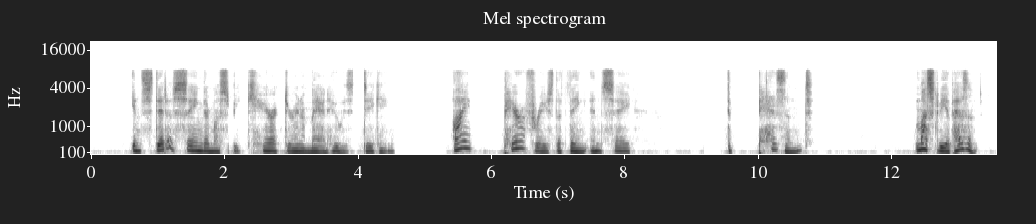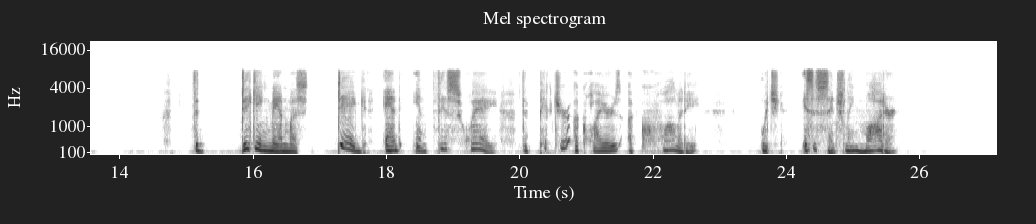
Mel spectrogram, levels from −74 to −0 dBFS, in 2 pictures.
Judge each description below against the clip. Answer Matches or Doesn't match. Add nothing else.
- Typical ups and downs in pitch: Doesn't match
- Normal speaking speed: Doesn't match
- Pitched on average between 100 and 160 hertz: Matches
